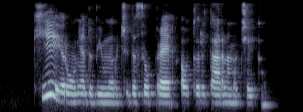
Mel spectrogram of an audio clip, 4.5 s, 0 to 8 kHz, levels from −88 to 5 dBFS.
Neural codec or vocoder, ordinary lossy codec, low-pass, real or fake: codec, 16 kHz, 8 kbps, FunCodec, trained on Chinese and English, 25 frames a second; none; 7.2 kHz; fake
